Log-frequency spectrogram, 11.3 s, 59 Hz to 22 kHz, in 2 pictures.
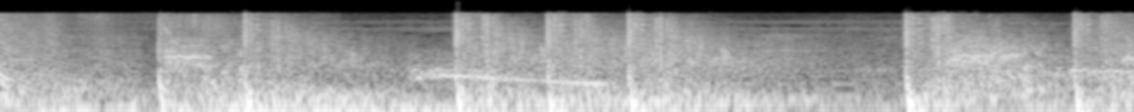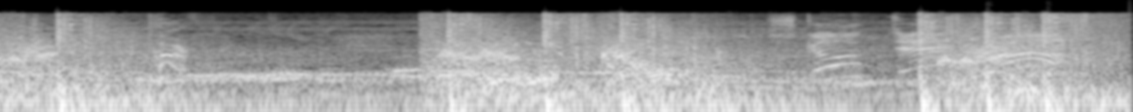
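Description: Sniper rifle fire in the video game Mass Effect 2, with sharp, loud shots and booms repeating through continuous combat noise, mixed with game voices speaking.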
